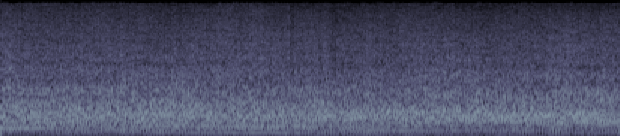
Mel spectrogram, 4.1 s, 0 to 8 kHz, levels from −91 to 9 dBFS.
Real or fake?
real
